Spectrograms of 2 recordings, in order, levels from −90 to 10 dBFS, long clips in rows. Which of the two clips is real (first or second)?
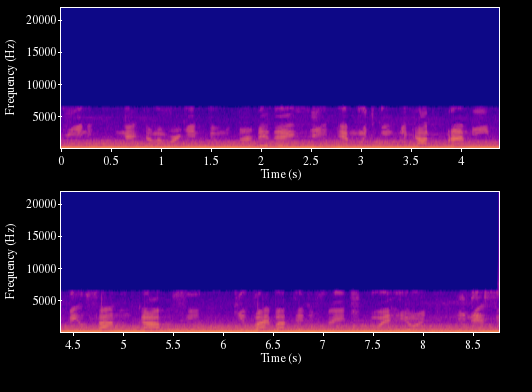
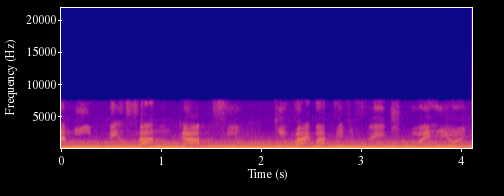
first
